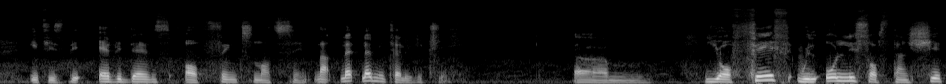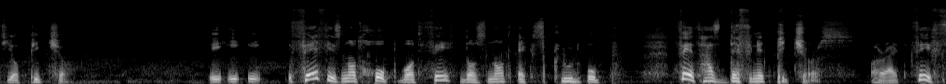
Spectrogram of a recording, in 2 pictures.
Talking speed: 140 wpm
